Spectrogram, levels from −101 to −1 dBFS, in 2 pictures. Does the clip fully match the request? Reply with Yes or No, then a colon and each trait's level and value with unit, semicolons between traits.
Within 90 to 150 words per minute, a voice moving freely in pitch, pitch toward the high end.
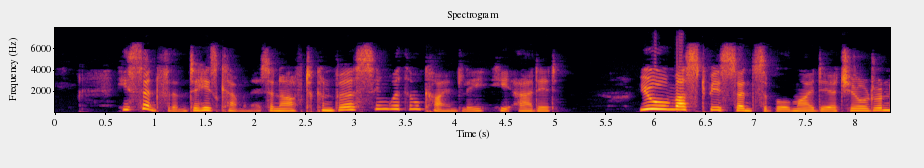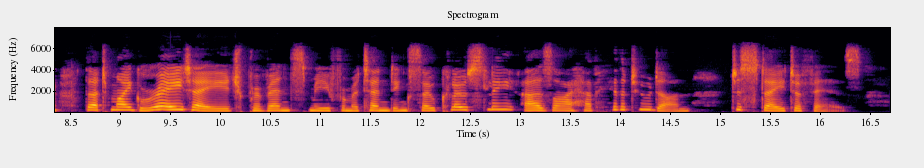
Yes: average, 145 wpm; wide, 6.6 semitones; high, 205 Hz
